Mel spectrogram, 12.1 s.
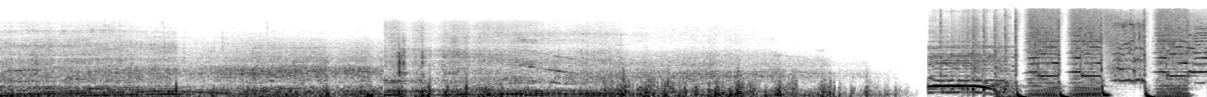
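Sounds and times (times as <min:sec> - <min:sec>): car engines revving: 0:00.0 - 0:08.9.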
